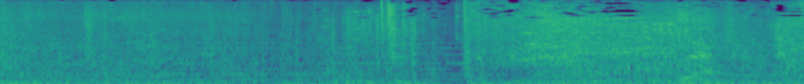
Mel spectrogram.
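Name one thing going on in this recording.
A huge beast roars.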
